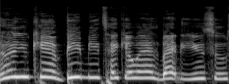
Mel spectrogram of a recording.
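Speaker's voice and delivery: mock, very high-pitched wrestler's scream. Retelling a wrestling match ending: imitating roman screaming. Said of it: "he starts screaming".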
